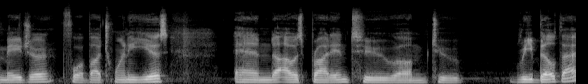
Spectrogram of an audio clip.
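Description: A man's medium-pitched voice with a slight German accent. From Germany, then Canada from age twelve. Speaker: jazz pianist and music professor. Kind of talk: interview. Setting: video call. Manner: halting, many fillers.

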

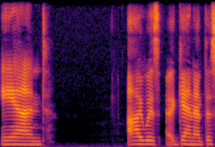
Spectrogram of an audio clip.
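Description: In a very clean recording with a silent background, a woman with an Upper Midwest accent speaks at medium pitch. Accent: Upper Midwest (Minnesota). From northern Minnesota, rural. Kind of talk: faith testimony in casual interview.

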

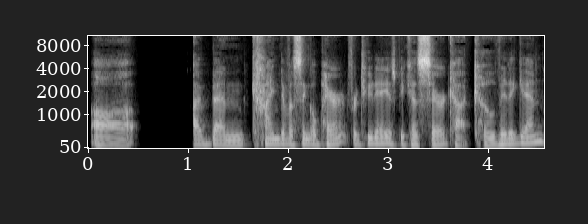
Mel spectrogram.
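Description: With vocal fry and ordinary pitch variation, a man speaks at medium pitch and a fairly quick pace.

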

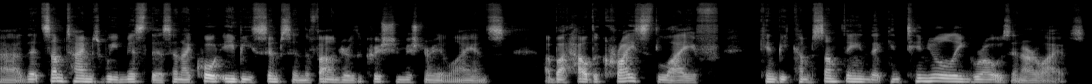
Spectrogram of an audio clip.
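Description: An unremarkable speaking voice from a man at a medium pitch, with ordinary pitch variation and a moderate pace, on a very clean recording with a silent background. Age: 60s. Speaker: pastor. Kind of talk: devotional teaching.

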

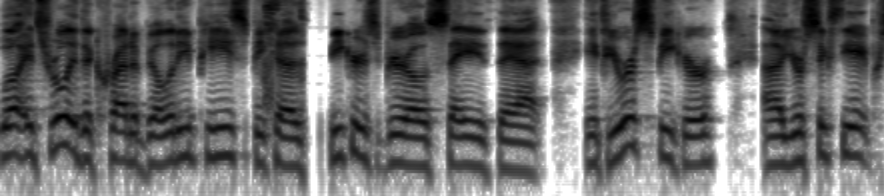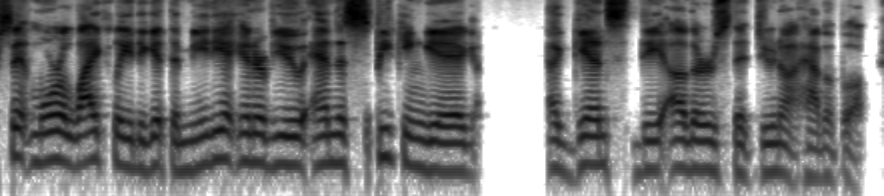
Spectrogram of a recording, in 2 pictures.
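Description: This man has an unremarkable speaking voice with an American accent, fairly high in pitch with ordinary pitch variation, at a moderate pace in a dry, close sound with no echo and a quiet background. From Oklahoma, US. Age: 50s. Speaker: author and book publisher. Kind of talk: interview.

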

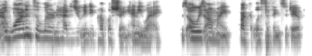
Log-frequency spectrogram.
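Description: A woman talks at a fairly quick pace with an American accent and lively intonation. Her voice is medium in pitch and somewhat breathy. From northwest New Jersey. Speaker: novelist. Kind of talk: casual interview chat.

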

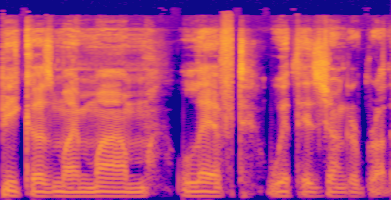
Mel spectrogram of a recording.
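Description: A man speaks with a Mexican accent. His pitch is very deep and low. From Mexico. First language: Spanish. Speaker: father. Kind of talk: testimony.

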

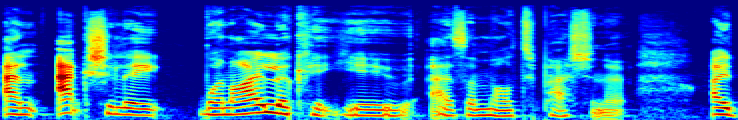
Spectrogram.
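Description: On a very clean recording with a silent background, a normal speaking voice moves at a moderate pace with fairly even intonation. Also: woman. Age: 40s. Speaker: leadership coach and podcast co-host. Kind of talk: casual chat.

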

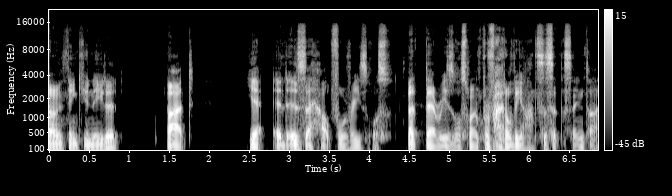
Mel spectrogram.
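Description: A man with a New Zealand accent at a moderate pace, the sound dry and close with no echo. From New Zealand, Gisborne. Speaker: music producer and studio manager. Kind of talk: casual interview.

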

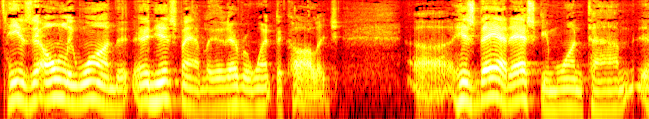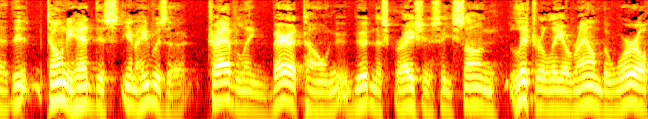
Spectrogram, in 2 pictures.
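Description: With an East Tennessee accent, a man speaks at a moderate pace in a medium pitch with ordinary pitch variation. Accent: East Tennessee Southern. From East Tennessee, rural South Knox County. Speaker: newspaper columnist and author. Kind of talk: book talk to a lunchtime audience. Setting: library talk with live audience.

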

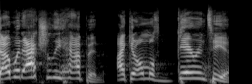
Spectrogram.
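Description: Raising and projecting his voice, a man sounds animated, with a bright, sharp tone, lively intonation and extremely high pitch. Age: 30s. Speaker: pastor. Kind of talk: sermon. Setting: church.

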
